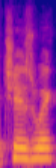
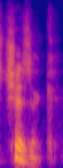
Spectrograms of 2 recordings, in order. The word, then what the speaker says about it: Chiswick: Well, I should say talking about London, it's it's Chisik. What did I say? Chiswick and it's Chisik. Chisik.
